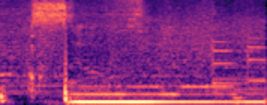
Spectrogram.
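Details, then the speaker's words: Cheap street-bought speaker with built-in amplifier, plugged in: a click, then a loud steady mains hum with no audio output. It is being opened for diagnosis and is probably just old. "kung maririnig niyo Ugong lang siya Buan natin para malaman kung bakit Gan umugong"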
